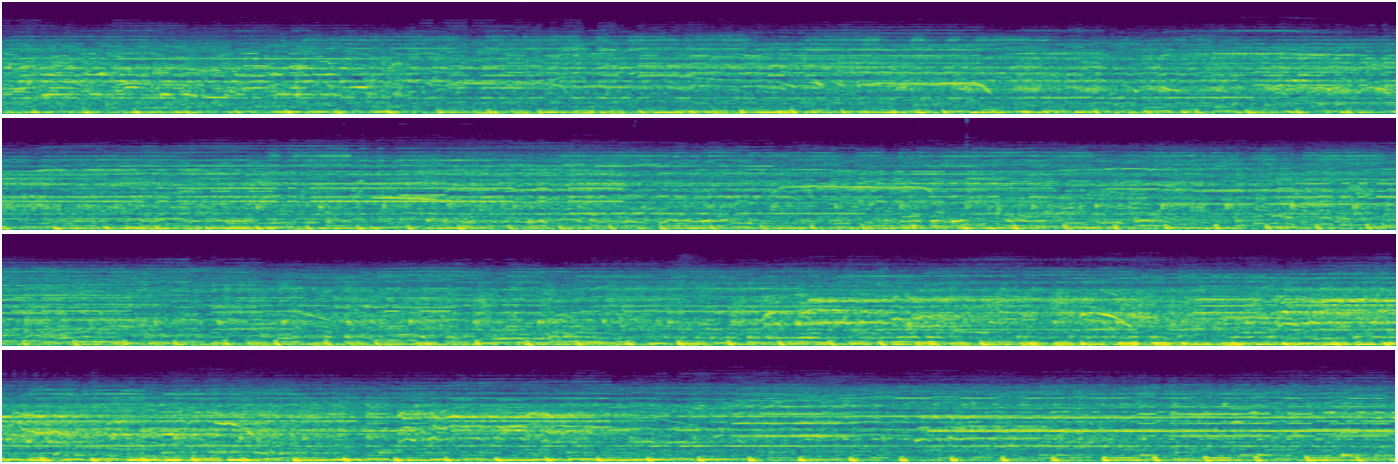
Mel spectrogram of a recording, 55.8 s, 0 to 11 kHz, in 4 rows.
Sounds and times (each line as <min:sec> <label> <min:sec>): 0:00.0 Cortèges de voitures 0:55.7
